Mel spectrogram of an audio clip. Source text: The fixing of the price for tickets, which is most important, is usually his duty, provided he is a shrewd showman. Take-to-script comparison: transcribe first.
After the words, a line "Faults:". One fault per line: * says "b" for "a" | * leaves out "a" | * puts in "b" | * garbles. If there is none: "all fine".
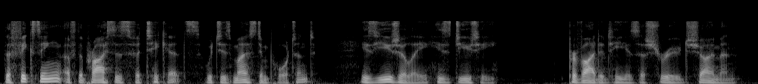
The fixing of the prices for tickets, which is most important, is usually his duty, provided he is a shrewd showman.
Faults:
* says "prices" for "price"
